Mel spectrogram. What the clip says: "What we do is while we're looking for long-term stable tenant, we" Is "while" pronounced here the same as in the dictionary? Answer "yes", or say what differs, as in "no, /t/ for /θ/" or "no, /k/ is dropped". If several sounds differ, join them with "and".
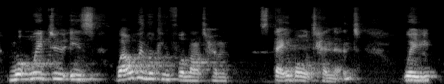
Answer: yes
